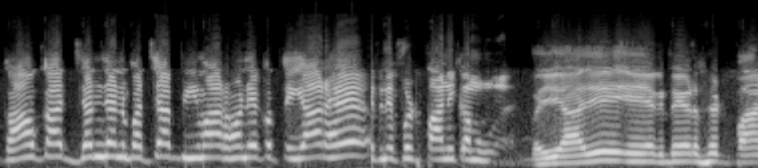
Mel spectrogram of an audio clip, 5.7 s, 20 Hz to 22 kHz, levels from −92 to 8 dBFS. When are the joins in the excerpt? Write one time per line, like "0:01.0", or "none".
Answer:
0:02.8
